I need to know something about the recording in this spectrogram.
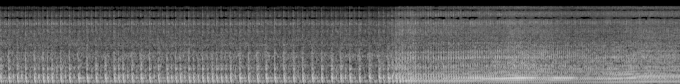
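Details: Saito 100 four-stroke nitro R/C engine on a thrust test stand, tuned up, run at full throttle on a non-recommended 50/56 prop: crisp, even firing at steady high revs, then a smooth pitch shift, no misses or sputter; normal full-throttle run, about 7 lb thrust.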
